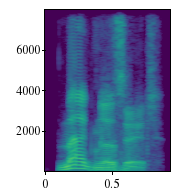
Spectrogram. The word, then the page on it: magnesite: British English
